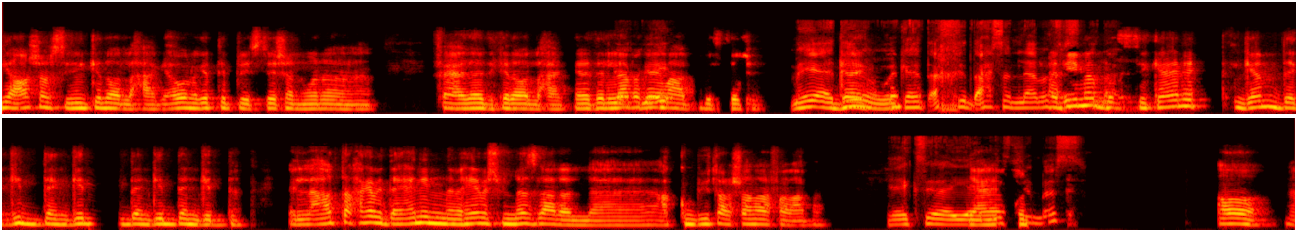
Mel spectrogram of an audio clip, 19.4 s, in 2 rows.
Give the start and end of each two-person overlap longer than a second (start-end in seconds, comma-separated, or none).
none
